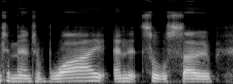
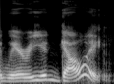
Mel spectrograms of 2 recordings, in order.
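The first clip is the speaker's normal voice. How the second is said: "going" punched higher with a rise; stress on GOING; 4 semitones higher than usual. Shown as a demonstration. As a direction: save the emphasis for "going" at the end. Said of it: "we might stress certain words".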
